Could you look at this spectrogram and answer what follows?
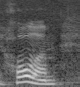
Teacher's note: it's a long o sound like in low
